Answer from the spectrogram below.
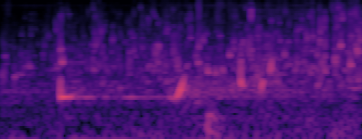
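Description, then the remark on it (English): A stream of water flows and trickles steadily through a canyon at a gentle, fairly quiet level, with a few faint whistle-like tones and chirps over the running water. “A deep valley, surrounded by lush green nature, steep cliffs, water.”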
